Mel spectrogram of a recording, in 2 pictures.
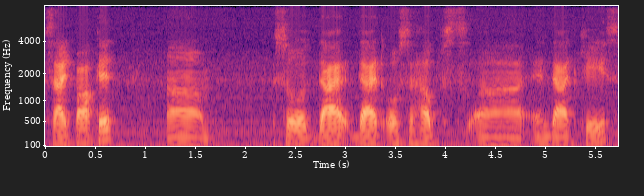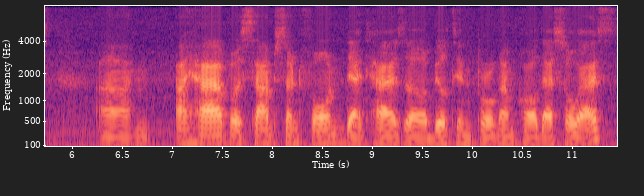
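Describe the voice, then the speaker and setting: Very slowly, a man speaks with an American accent. His pitch is medium and his intonation fairly even. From US East Coast / Florida. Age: 20s. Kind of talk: personal talk. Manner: halting, many fillers and restarts.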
